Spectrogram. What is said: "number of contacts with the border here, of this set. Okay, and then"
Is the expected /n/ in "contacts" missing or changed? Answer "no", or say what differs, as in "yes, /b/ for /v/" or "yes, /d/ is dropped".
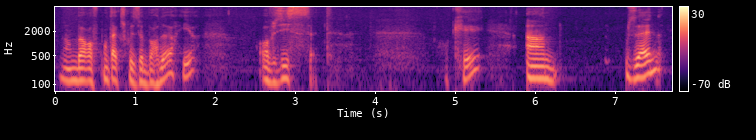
yes, /n/ is dropped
